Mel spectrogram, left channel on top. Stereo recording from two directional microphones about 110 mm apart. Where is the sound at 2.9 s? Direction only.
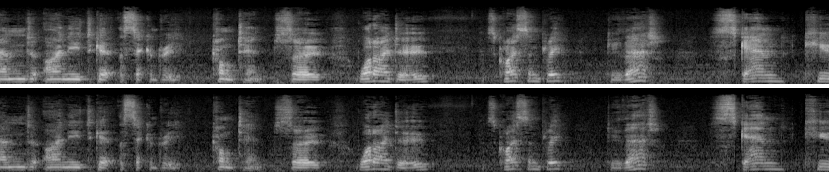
20° right (ahead or behind).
